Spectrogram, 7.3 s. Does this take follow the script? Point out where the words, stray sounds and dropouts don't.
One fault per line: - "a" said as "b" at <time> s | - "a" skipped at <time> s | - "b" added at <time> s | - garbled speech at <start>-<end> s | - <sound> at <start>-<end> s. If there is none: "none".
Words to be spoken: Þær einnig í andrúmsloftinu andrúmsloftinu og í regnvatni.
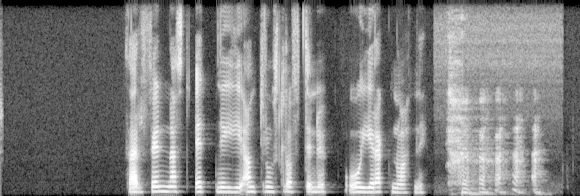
- "finnast" added at 1.9 s
- "andrúmsloftinu" skipped at 4.1 s
- laugh at 5.6-6.9 s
